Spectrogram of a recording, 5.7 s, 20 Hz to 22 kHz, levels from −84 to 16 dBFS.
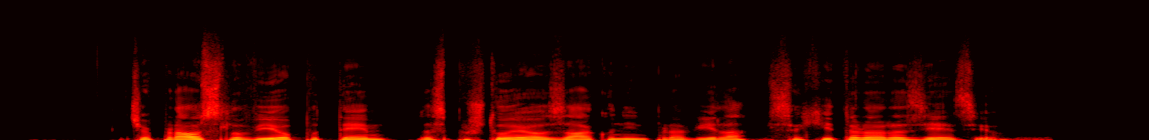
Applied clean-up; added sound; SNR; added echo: neural mask model Resemble Enhance denoiser.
